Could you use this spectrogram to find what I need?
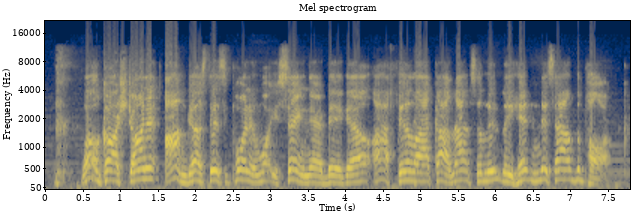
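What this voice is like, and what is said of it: Put-on accent. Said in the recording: “I hate your accent.”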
